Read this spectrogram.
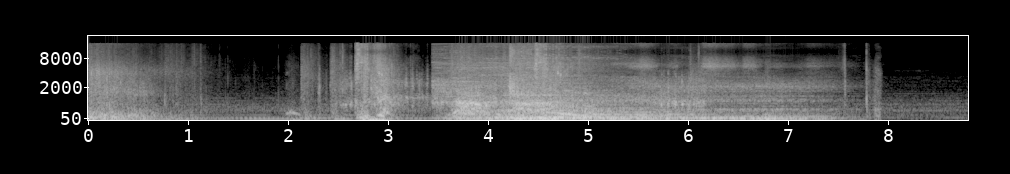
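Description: Magic spells blast and crackle loudly in a fight.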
